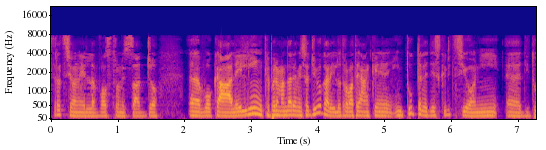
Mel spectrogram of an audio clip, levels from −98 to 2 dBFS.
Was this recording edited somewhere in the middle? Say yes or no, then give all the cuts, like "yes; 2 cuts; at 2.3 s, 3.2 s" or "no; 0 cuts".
no; 0 cuts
